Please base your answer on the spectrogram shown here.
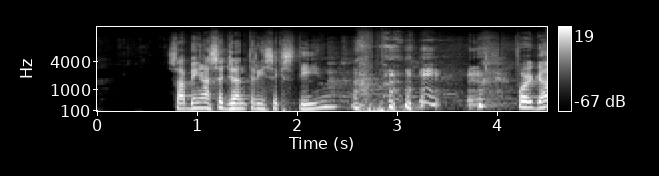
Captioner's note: chuckles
